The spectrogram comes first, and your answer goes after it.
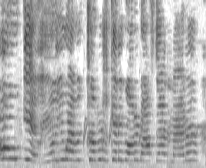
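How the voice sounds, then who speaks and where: A put-on character voice at an extremely high pitch and moderate pace, over clear background noise. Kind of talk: mocking. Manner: solicitous, teasing.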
